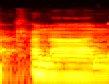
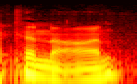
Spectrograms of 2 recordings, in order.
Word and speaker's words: Canaan: does I mean it it has a double A so I pronounce it with a long I call I call it Canan yeah most everyone does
